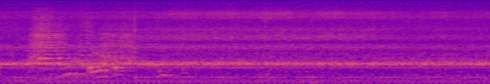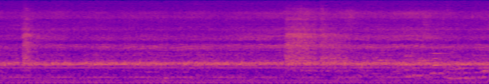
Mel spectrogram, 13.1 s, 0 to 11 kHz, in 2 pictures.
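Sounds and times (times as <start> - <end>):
constant hum: 0.0 - 13.0.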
